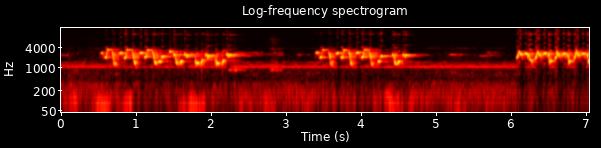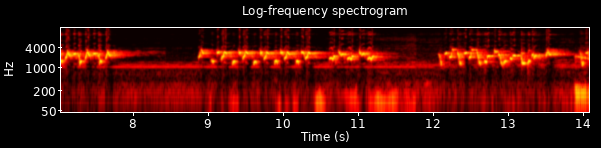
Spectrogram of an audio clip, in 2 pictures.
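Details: Sooty-headed bulbul fighting-style song with long runs, intended to provoke other bulbuls into singing: five separate bursts of rapid, bubbling chattering notes, each lasting one to three seconds, divided by short pauses, over a steady hum.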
